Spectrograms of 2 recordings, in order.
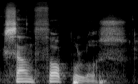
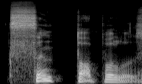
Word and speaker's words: Xanthopoulos: Mas em grego é um pouco diferente, por causa do TH, né? Que é o teta. É Xanthopoulos. Xanthopoulos.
